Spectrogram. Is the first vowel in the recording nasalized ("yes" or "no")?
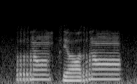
yes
